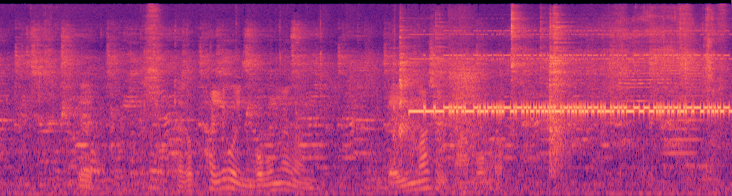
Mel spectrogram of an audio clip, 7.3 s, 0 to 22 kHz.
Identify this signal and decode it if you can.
RTTY (75 baud, 170 Hz shift), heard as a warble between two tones, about 2200 Hz centre, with room echo and the noise of a restaurant. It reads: HARTELIJK DANK VOOR HET …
